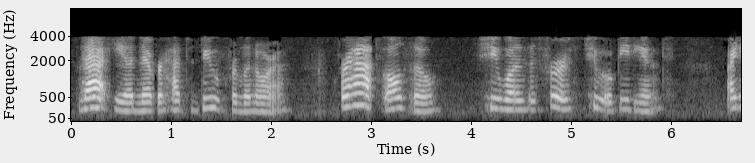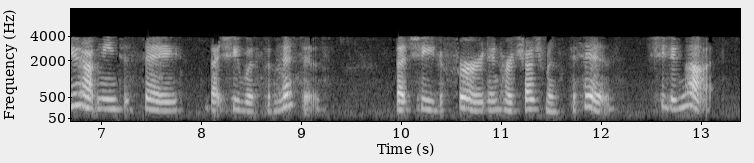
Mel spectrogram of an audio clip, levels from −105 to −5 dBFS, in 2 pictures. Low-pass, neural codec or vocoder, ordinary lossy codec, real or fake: 7.2 kHz; vocoder, 22.05 kHz, 80 mel bands, HiFi-GAN; AAC, 16 kbps; fake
